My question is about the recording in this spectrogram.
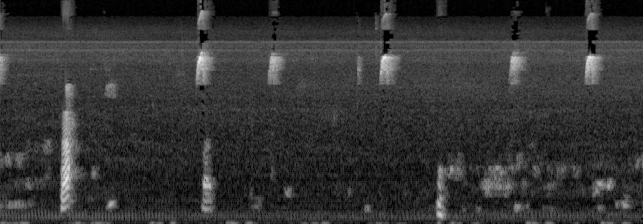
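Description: Birds chirping in short, high notes that recur about once a second, with a few brief, louder, lower animal calls in between.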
